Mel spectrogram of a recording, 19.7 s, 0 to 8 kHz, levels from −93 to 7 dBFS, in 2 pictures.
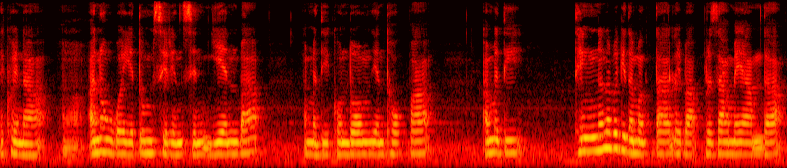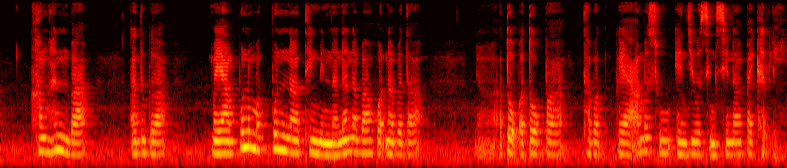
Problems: constant background noise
